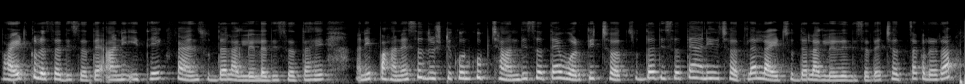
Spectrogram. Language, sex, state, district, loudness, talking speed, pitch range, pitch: Marathi, female, Maharashtra, Washim, -18 LUFS, 215 wpm, 210-275 Hz, 235 Hz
